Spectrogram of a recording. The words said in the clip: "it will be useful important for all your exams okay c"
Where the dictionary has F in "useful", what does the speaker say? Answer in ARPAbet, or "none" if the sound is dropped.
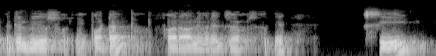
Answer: none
